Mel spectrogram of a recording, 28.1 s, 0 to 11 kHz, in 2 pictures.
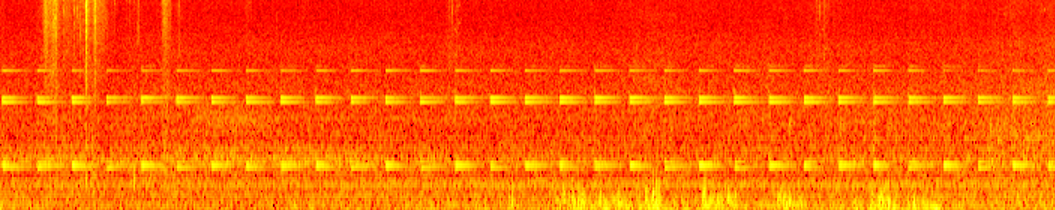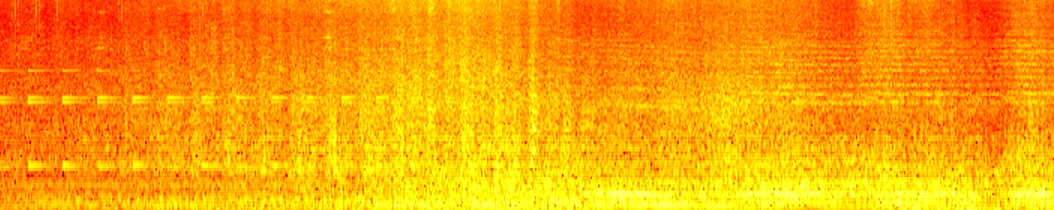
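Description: Level-crossing warning bell ringing in a steady, even repeat, about one and a half to two strokes a second. The C61 steam locomotive and its 12-series coaches then come up and pass close by, a heavy rumble and wheel clatter that swells from about two-thirds of the way in and covers the bell.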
